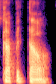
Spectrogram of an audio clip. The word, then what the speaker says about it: Capital: Esses são números que estão nos balanços e estão no, no estudo do César, é, na, publicado no relatório Convocados Galápagos Capital. É, capital, na verdade, né? A pronúncia em inglês deixa, deixa mais bonito.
